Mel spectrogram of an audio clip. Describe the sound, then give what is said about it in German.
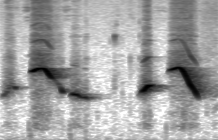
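A person whistles a short birdlike phrase imitating the call of a golden oriole: a few quick sliding notes, a pause, then two more swooping whistles, clear with no talking. “Und es klingt dann nicht, pfeif mal Ja.”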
